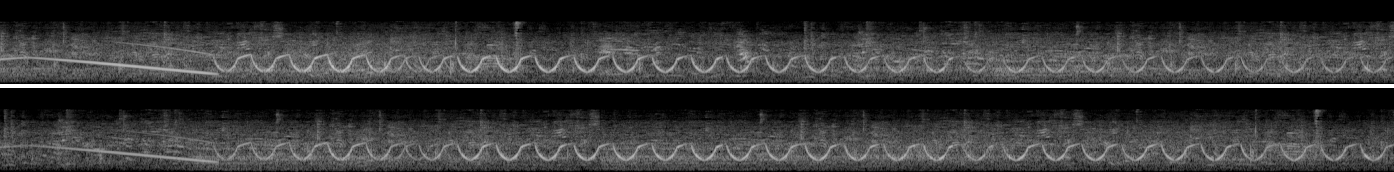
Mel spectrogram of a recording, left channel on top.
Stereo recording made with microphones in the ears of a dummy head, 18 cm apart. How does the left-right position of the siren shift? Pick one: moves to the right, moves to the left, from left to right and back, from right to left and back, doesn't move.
moves to the right.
